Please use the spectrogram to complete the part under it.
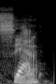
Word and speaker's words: Sia: But I know that one of the responses, so is it Sia? Am I saying her name correctly? – Yes, it is Sia, yeah.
